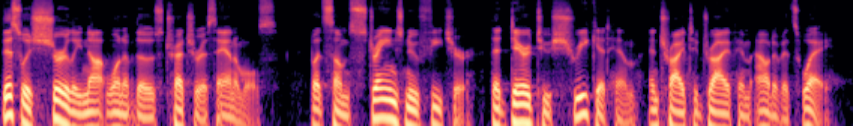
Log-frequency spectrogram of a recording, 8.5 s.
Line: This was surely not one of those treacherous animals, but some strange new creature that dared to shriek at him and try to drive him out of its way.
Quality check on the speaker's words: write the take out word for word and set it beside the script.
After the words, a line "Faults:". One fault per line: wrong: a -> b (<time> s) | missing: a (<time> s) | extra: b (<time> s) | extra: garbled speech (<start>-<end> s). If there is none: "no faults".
This was surely not one of those treacherous animals, but some strange new feature that dared to shriek at him and try to drive him out of its way.
Faults:
wrong: creature -> feature (4.2 s)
